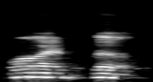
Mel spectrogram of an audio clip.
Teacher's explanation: For lingual consonants like ma and na, they are resonating from the nasal passages.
